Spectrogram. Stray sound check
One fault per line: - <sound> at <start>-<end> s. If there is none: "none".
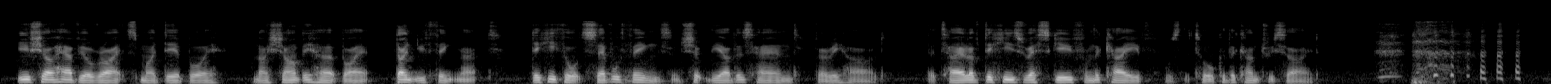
- laugh at 13.7-15.2 s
